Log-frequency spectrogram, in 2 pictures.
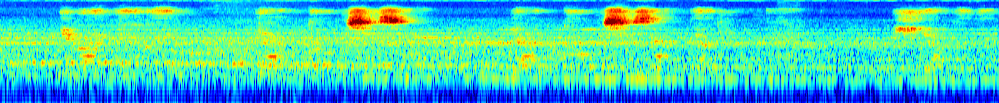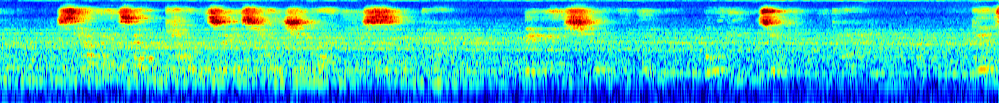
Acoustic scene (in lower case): subway train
